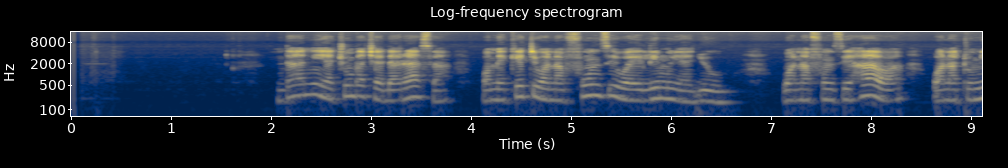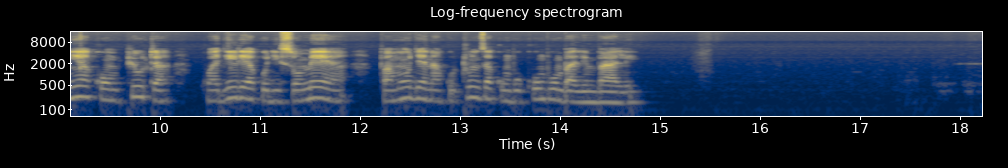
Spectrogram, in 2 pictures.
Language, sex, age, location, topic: Swahili, female, 18-24, Dar es Salaam, education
